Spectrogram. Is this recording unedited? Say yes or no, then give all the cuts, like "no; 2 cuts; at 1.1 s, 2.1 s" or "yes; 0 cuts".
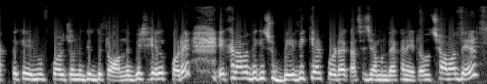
yes; 0 cuts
